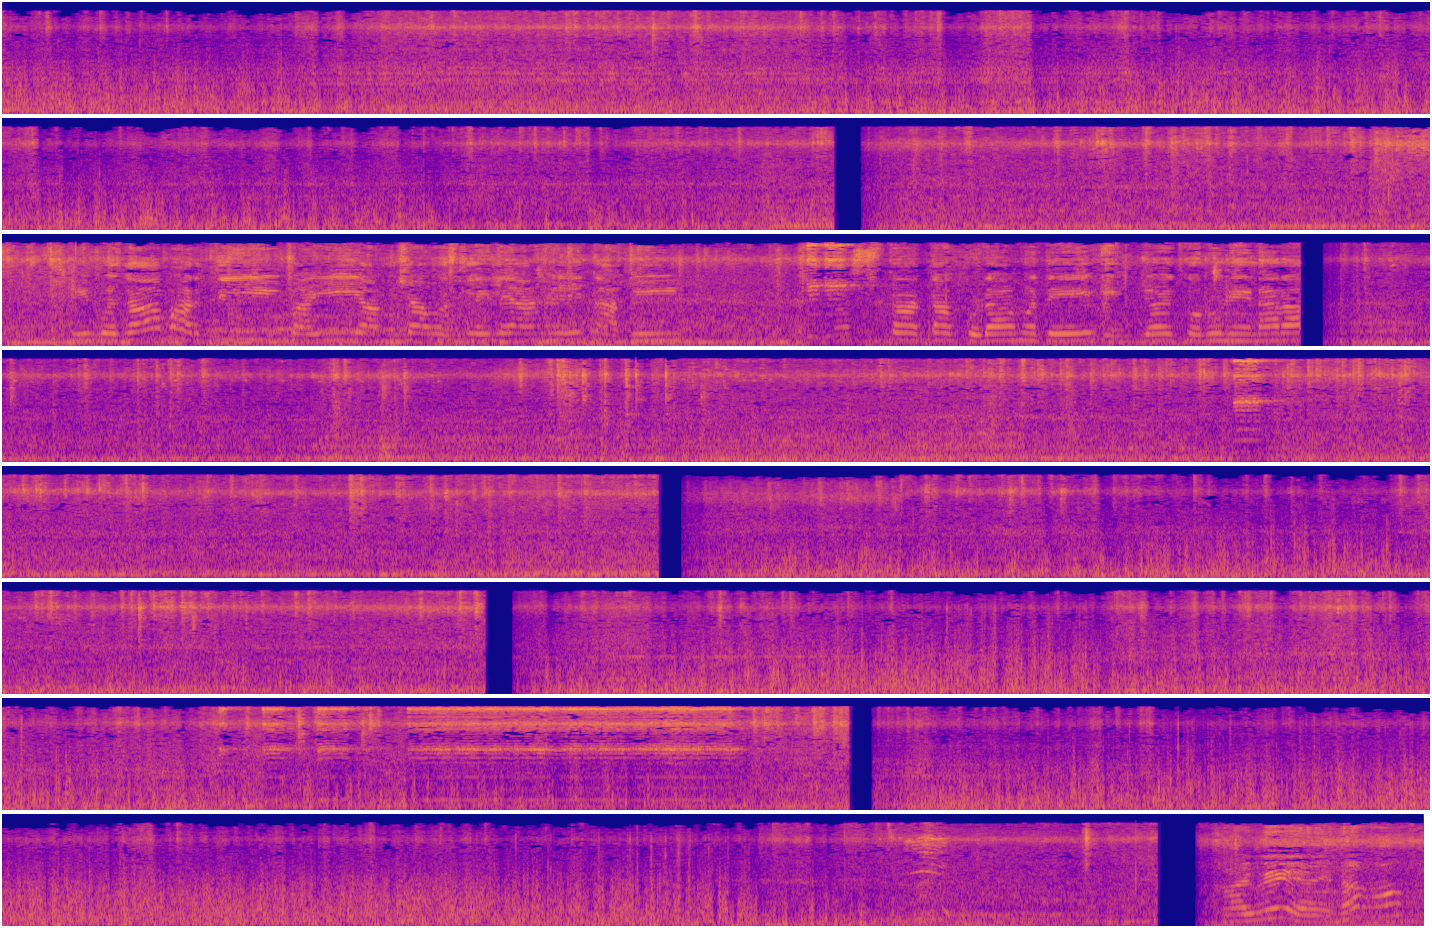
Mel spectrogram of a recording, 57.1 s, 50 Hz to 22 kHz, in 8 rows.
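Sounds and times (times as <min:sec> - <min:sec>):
auto-rickshaw engine droning: 0:00.0 - 0:57.0
road and wind noise: 0:00.0 - 0:57.0
vehicle horn: 0:18.2 - 0:18.8, 0:27.5 - 0:28.1, 0:43.9 - 0:46.8.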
